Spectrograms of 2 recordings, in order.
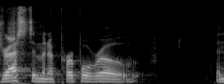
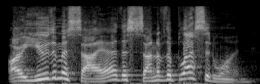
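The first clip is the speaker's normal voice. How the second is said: pointed question, higher and louder; high priest's forceful questioning; demanding high priest; 5 semitones higher, 6 dB louder than usual. A narrator's reading. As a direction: press the accused with a raised voice. High priest questions Jesus in reading.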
